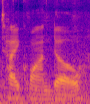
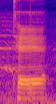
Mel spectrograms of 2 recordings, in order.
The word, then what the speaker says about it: Taekwondo: It is not Taekwondo. Taekwondo. Anybody who says Taekwondo doesn't know diddly squat about what they're saying. It's pronounced Taekwondo. Gwon, not Gwan. Or Kwan.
